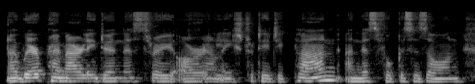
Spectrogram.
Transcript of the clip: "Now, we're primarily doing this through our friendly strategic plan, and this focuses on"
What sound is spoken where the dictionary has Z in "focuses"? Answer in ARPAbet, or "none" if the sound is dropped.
Z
